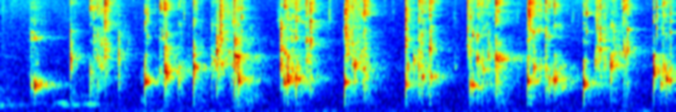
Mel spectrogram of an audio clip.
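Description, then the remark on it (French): A steady run of hollow tongue clicks, roughly two per second in a loping clip-clop rhythm, imitating a horse's hooves as a voice warm-up exercise to wake up the tongue. The clicks are crisp and fairly loud, with no talking over them. “Mais on entend un cheval.”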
